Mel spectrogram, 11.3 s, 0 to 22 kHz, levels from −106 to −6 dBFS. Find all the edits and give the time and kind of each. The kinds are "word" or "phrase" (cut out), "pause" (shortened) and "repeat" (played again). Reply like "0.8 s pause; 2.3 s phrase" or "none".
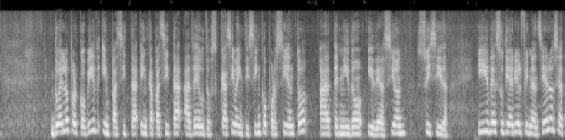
0.9 s pause; 8.3 s pause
